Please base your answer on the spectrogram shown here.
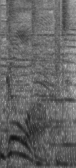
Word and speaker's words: Galat: name is Joan Marie galot galot rhymes with DOT which is Handy because she wrote The Dot to dot in the Sky series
